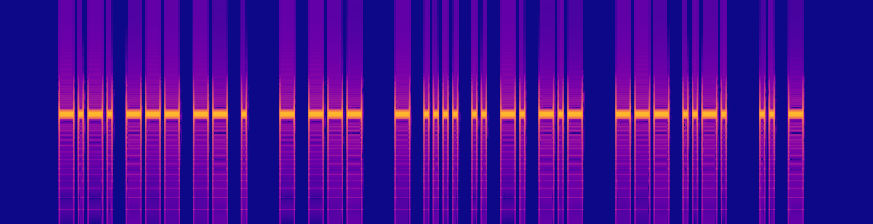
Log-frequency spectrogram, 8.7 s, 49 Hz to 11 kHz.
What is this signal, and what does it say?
Morse code, heard as a keyed tone, about 25 wpm, 700 Hz. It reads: COME TO THINK OF IT
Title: Sets of 5 Words Encore 25wpm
